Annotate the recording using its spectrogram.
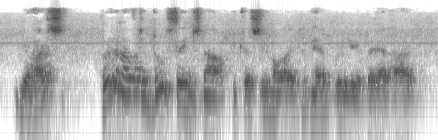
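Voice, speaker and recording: A man talking at a fairly quick pace, with noticeable background noise. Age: 70s. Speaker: Crohn's disease patient. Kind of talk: interview. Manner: halting.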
